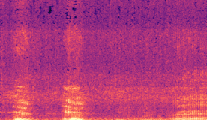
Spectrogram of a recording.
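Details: Tiger making two short, deep, low grunts about a second apart, followed by a softer sustained rumble.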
